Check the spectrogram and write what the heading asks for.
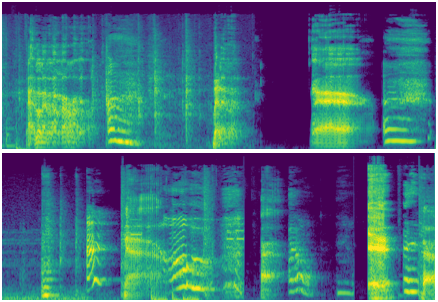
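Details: Compilation of burping: separate loud, voiced belches with brief gaps between them and snatches of other sounds. Burping.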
